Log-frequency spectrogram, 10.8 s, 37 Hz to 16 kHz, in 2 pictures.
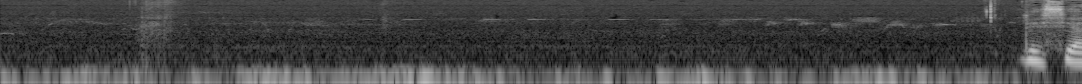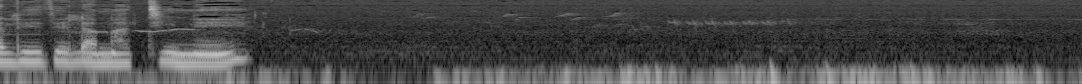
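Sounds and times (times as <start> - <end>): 
birds chirping: 0.0 - 10.8
speech: 5.1 - 6.8.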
